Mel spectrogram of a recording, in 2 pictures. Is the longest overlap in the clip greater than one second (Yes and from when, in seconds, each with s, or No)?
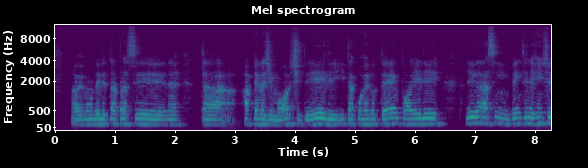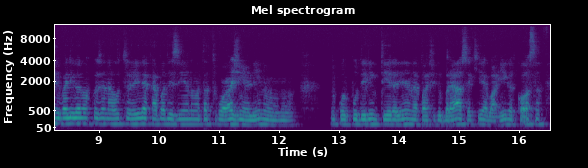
No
